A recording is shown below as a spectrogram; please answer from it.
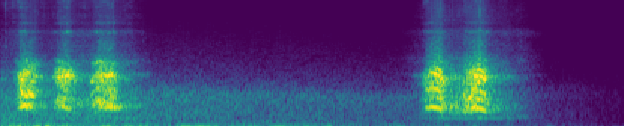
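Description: A dog barking: three quick barks right at the start, then two more about three seconds in, over a faint background that fades away.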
